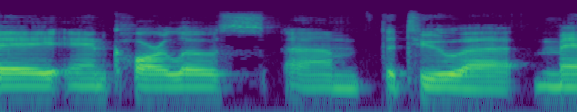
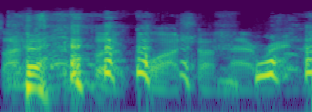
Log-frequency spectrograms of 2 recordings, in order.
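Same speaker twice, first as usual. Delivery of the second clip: laughing; 8 dB louder, faster than usual. Real, not acted. Laughing while joking about the name.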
